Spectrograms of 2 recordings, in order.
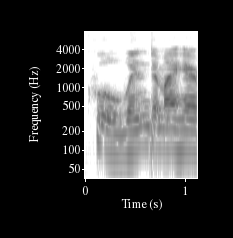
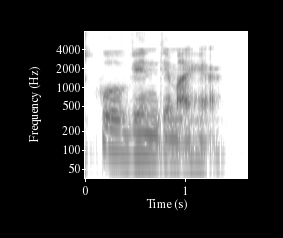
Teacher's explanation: the good old W turning into a V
